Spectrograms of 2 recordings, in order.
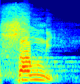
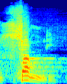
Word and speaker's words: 丧礼: 嗯，我这几年我很少看的一部，我可能我《琅琊榜》我看了一遍，《琅琊榜》其他我觉得我都不挑它，但是它里面呢，它把所有的这个，比如说太皇太后的丧丧礼呀，在里面全部读成了丧，这是错误的，是丧礼，不是丧礼，是丧服，不是丧服，因为我觉得我们说文化产品，尤其这种影响很大的这种文化产品。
